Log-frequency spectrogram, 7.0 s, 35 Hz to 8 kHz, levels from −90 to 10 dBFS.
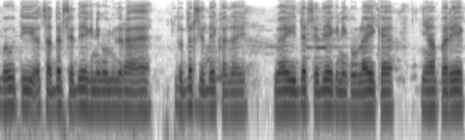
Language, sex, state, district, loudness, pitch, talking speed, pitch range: Hindi, male, Rajasthan, Bikaner, -18 LUFS, 120 Hz, 200 wpm, 115-120 Hz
